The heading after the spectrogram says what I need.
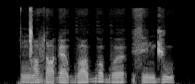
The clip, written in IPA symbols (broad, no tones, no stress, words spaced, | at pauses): ŋ͡ǀɑvɾɑɠæ ɡʷɑ ɡʷɑɡʷœ | sind͡ʒu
